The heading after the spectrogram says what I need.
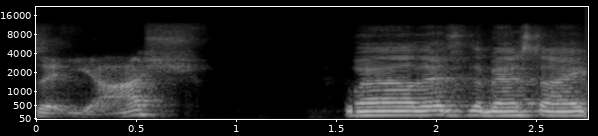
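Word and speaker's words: Iași: can they pronounce it yosh what's that they pronounce it yash well that's the best i can do i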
